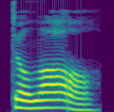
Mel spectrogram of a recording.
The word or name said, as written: dalal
